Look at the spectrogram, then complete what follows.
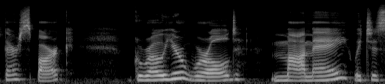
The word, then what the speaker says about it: MAAME: Each Adolescent Reach Their Spark, Grow Your World, MAME, which is spelled MAAME, and AMI Kids.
